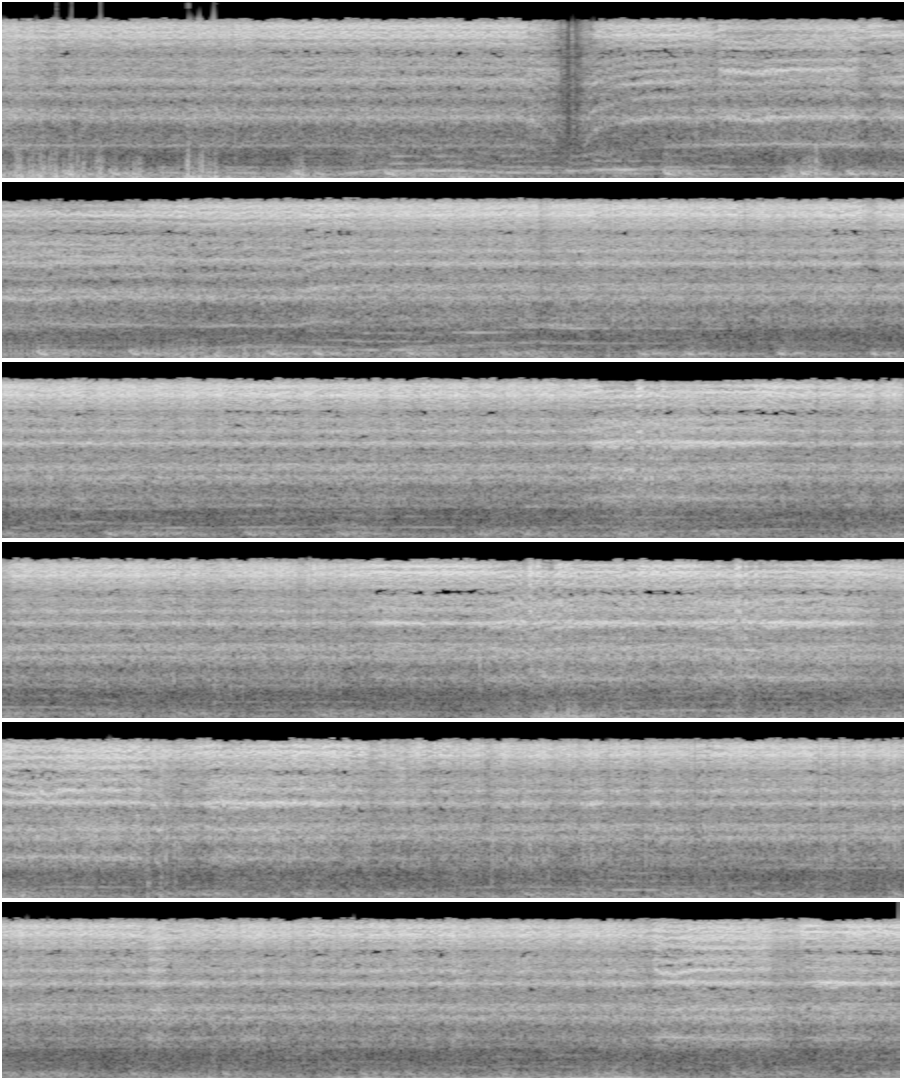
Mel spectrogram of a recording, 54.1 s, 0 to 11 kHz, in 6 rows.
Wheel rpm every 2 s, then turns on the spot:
160, 160, 90, 140, 160, 160, 190, 200, 200, 200, 200, 200, 200, 200, 200, 200, 190, 200, 200, 200, 200, 200, 200, 200, 200, 200, 200.
none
